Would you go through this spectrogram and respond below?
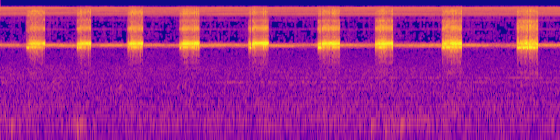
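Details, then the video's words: Night-time insect chorus with a constant high-pitched whine underneath and short, harsh, trilled bursts repeating about once a second, ten bursts in total, fairly evenly spaced. "insect sounds at night"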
